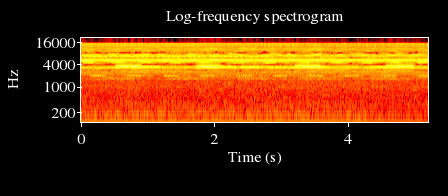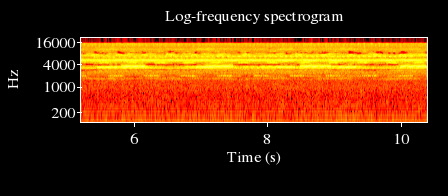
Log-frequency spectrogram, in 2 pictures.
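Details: Crickets chirping in a peaceful park as evening unfolds: a steady, high, shimmering trill layered with short lower chirps repeating a little more than once a second, and faint low background rumble.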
